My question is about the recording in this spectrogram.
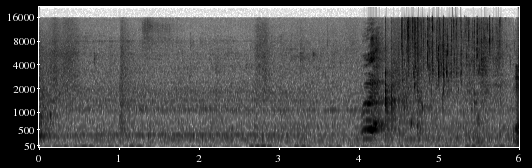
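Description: Water trickling and dripping through airline tubing into a plastic bucket as a drip-acclimation siphon is started. A short louder sound comes about four seconds in.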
